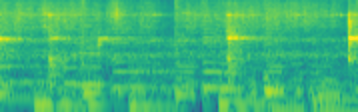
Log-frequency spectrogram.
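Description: A spoon stirring chia seeds into a wet vegan oat mixture in a bowl, giving soft repeated scraping and wet churning sounds at close range with light clinks of utensil on dish.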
